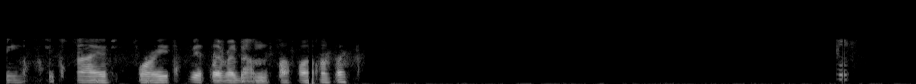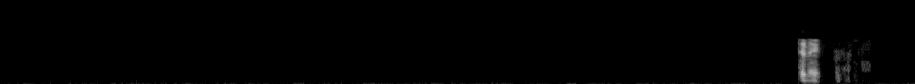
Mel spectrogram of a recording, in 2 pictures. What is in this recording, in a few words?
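Mesa police department, scanner audio trunk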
